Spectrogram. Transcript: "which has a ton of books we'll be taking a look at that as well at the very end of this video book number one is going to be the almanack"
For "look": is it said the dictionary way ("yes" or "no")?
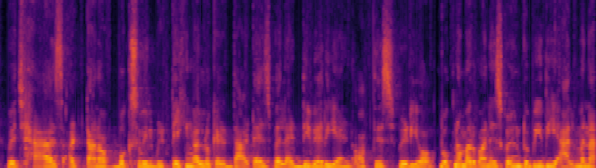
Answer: yes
